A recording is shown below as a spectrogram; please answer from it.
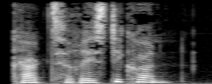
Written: karakteristikon

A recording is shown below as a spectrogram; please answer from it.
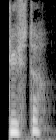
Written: dyster

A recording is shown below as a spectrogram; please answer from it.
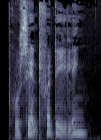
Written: procentfordeling

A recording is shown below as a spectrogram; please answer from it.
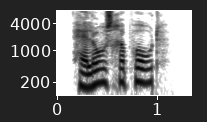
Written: halvårsrapport

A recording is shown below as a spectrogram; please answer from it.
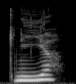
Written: gnier

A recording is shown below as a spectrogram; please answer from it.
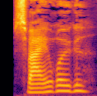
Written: svajrygget

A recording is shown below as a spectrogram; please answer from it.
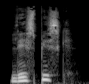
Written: lesbisk

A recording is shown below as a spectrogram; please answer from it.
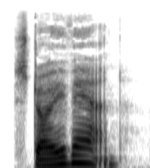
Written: støjværn

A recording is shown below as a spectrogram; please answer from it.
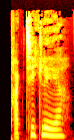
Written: SAVNET

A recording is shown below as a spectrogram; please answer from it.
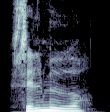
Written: selvmøder

